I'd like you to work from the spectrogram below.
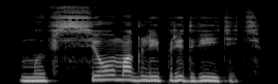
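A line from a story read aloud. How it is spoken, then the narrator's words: Muttered through clenched teeth. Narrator (Russian): процедил сквозь зубы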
